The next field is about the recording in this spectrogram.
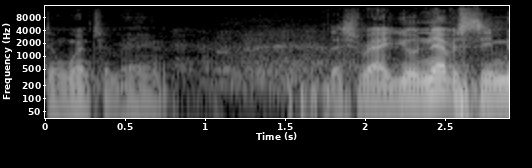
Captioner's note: audience laughing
